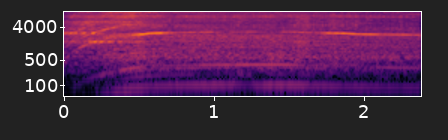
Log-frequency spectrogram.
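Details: Flathead braking 4-1/2"–5" cordless angle grinder, 11000 RPM, running on a Milwaukee 18V replacement battery, speed mode selector, no load: clean steady high whine over smooth motor hum, no grinding or rattle; healthy.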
